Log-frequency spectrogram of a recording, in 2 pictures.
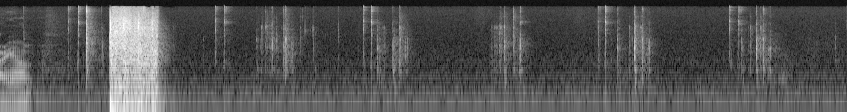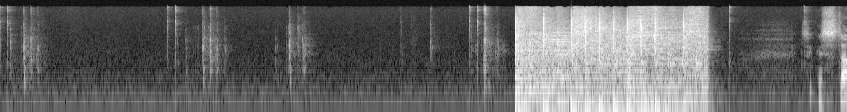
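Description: Computer keyboard and mouse clicks, about one a second, over a steady low hum, as kick-drum samples are pasted along a track. There is a short loud burst about a second in, and near the end about two seconds of loud drum-kit playback with the layered kick.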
